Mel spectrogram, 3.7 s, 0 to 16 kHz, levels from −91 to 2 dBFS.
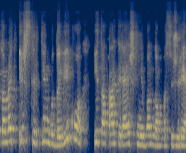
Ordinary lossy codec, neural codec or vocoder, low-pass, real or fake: Opus, 24 kbps; vocoder, 44.1 kHz, 128 mel bands every 512 samples, BigVGAN v2; 14.4 kHz; fake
